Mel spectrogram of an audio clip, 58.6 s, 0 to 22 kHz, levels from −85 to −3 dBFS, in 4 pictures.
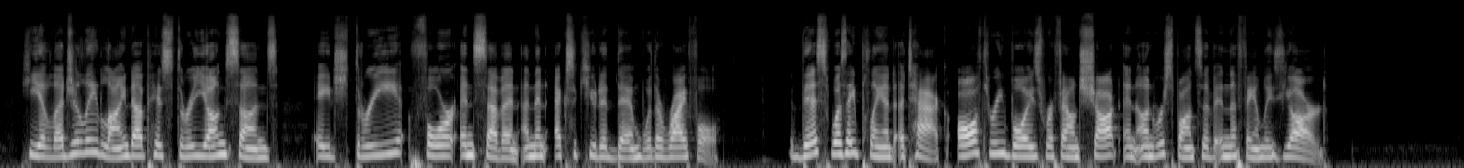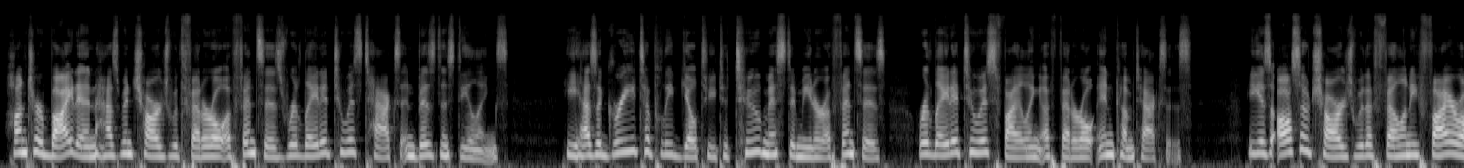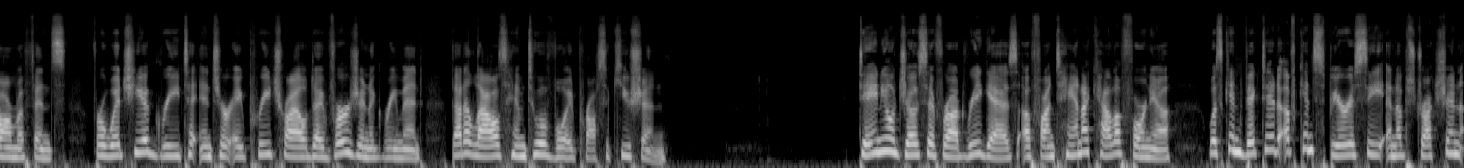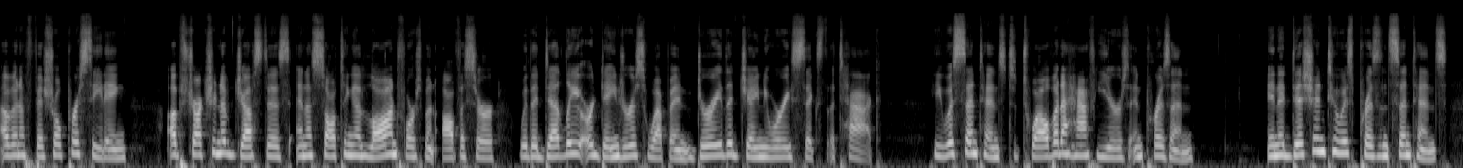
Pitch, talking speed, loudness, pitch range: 215 Hz, 150 wpm, -30 LUFS, 195-245 Hz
